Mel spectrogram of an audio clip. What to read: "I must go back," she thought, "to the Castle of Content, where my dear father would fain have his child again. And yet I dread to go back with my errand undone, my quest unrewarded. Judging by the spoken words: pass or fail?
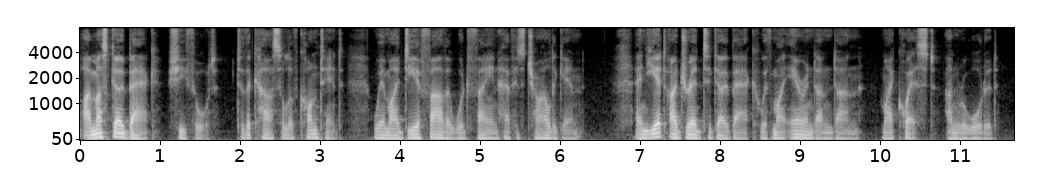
pass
